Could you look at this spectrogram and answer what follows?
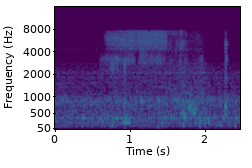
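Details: The podcaster's own mechanical ventilator, heard while he speaks: a soft, rushing hiss of delivered air rises and fades, then a brief puff, over quiet room noise as the ventilator cycles.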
